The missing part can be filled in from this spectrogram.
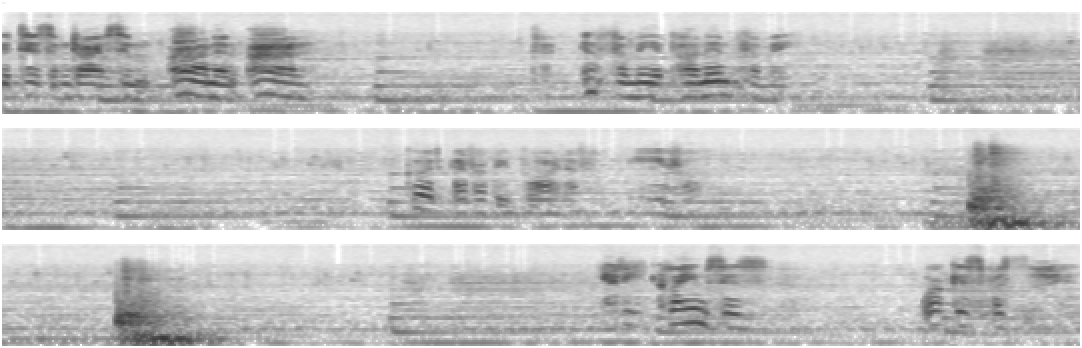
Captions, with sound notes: on and on. To infamy upon infamy. How can good ever be born of evil? (knocks twice) Yet he claims his work is for science.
